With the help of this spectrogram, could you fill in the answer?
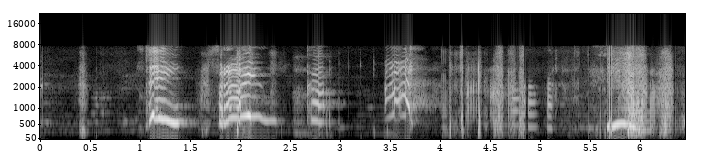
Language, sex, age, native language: Icelandic, male, 9, Icelandic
